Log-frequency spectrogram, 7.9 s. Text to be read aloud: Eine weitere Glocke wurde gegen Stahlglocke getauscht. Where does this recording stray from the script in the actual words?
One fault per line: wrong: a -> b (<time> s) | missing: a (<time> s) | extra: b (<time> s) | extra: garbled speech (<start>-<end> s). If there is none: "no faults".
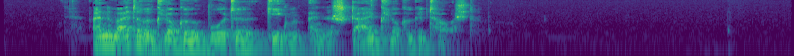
extra: eine (3.1 s)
